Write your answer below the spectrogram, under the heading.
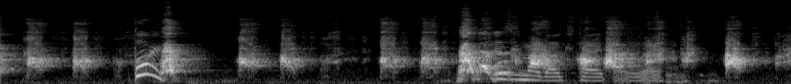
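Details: A female pet dog reacts to sound effects with a steady run of short, harsh barks roughly twice a second. A person's voice is mixed in, along with a brief rising and falling tonal effect.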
